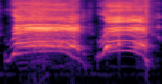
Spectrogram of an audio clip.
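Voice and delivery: very loud, very high panicked yell; shouting. Retold or imitated. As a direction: scream it like a panicked passenger. Wife mimicking shouting at stoplight.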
